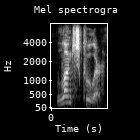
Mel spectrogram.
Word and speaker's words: lunch cooler: Okay, focusing on the L at the beginning and the combination lur here. Okay, so lunch cooler.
